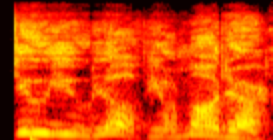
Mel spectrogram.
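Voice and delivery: high, loud, slow challenge; aggressive sales pitch. Acted. Salesman challenging the gang leader, slow loud high. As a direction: hit him with it like a showdown. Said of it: "aggressive pitch".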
